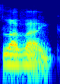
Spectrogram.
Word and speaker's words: l'évêque: And so I realized that, they were pronouncing Lavaik, what was written as l'évêque.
